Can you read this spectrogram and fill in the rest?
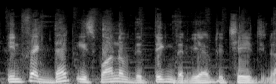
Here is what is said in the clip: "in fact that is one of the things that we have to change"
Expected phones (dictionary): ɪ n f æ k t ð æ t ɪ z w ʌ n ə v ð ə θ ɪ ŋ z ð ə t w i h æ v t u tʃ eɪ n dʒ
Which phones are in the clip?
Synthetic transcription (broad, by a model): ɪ n f æ k t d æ t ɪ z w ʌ n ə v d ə t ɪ ŋ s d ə t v i h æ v t u tʃ eɪ n dʒ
